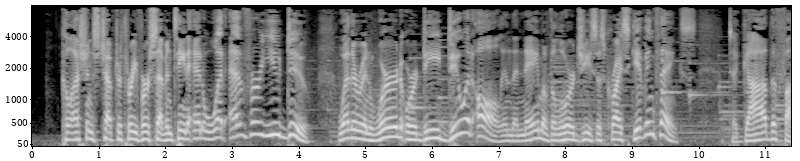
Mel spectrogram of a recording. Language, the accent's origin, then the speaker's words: English; Chicago, Illinois, United States; In fact, I grew up in Chicago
